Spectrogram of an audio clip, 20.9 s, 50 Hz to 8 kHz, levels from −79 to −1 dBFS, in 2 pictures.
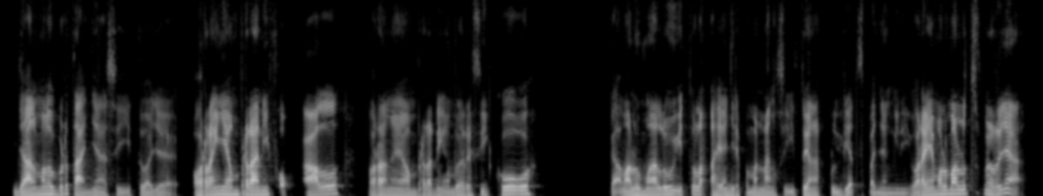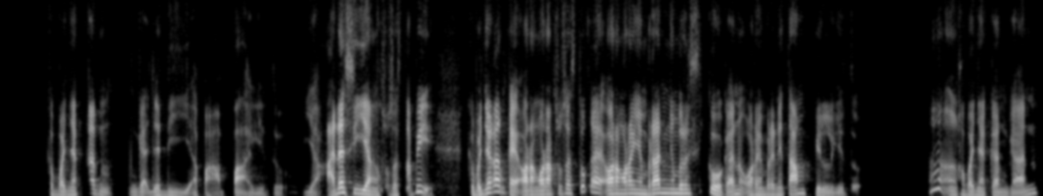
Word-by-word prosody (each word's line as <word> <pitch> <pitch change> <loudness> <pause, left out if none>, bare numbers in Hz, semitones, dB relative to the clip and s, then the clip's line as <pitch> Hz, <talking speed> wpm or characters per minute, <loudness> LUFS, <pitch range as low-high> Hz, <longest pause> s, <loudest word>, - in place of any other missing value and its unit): Jangan 125 +3 +2
malu 145 +1 0
bertanya 110 - -3
sih, 95 0 -13
itu 115 - -11
aja. 105 -2 -9 0.2
Orang 135 +4 +1
yang 145 0 +1
berani 140 -1 +3
vokal, 155 +3 -1 0.2
orang 125 -1 -2
yang 115 -1 -4
berani 120 0 -6
ngambil 115 +1 -6
resiko, 150 +6 -2 0.7
nggak - - -4
malu-malu, 130 +4 0
itulah 140 +1 -4
kayaknya 130 -1 -1
yang 125 - -5
jadi - - -23
pemenang 115 0 -5
sih. 95 +2 -11
Itu 135 +7 -1
yang 110 - -7
aku 100 - -10
lihat 110 +4 -7
sepanjang 95 0 -9
ini. 90 -1 -11
Orang 115 +7 +1
yang 145 - -3
malu-malu 155 +1 +2
tuh 160 - -16
sebenarnya 155 +4 -1 0.7
kebanyakan 135 -2 -2 0.2
nggak 125 +1 -5
jadi 120 0 -5 0.2
apa-apa, - - -3
gitu. 90 0 -17 0.2
Ya - - -9
ada 205 - +9
sih 180 -4 +3
yang 145 -6 +5
sukses, 125 -1 -8
tapi 245 0 0 0.4
kebanyakan 250 - +6
kayak - - +7
orang-orang 145 +2 +6
sukses 175 -1 -3
itu 235 +7 -4
kayak - - +3
orang-orang 165 +2 +6
yang - - -1
berani 180 +2 +7
ngambil 175 0 +3
resiko - - +1
kan, 160 - +1
orang 130 -1 -1
yang - - -5
berani 135 0 -5
tampil 145 -6 +2
gitu. 95 - -13 0.7
Heeh 140 - -4
kebanyakan 125 -2 -2
kan? 100 +8 -1
130 Hz, 185 wpm, -25 LUFS, 115-150 Hz, 0.7 s, ada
